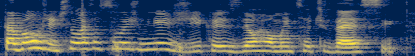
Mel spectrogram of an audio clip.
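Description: A young Brazilian woman giving YouTube tips in a casual, chatty vlog, often tagging her sentences with quick checks, recorded on a lapel mic indoors at home. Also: fairly high pitch. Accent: Brazilian Portuguese. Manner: chatty, lively, many "tá?" and "né?" tags. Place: indoors at home, lit by a softbox. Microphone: lapel mic clipped to her blouse.

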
